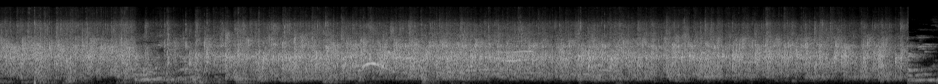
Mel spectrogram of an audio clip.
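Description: Loud, sustained applause from a crowd at a school farewell party for a head teacher, continuous clapping filling the whole stretch without a break.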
